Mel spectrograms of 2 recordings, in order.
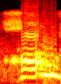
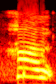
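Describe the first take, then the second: First: The vowel is a rounded o sound. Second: The vowel is an open a sound. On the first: This is the Bengali-style reading. The speaker calls it wrong. "হম হয় না" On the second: This is the true Sanskrit reading. The speaker calls it right. "এইচ এ এম"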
